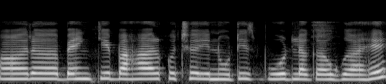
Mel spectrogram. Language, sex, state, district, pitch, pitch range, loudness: Hindi, female, Chhattisgarh, Bilaspur, 250 Hz, 240-260 Hz, -16 LUFS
